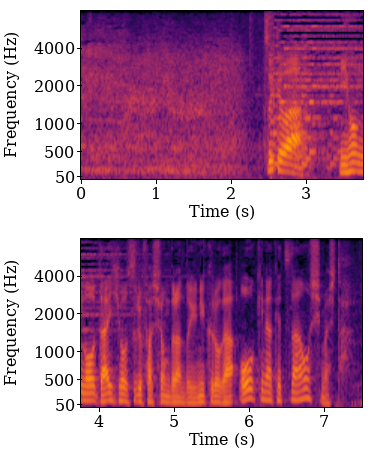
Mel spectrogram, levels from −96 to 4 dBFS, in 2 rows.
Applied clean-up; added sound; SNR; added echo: none; none; none; none.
